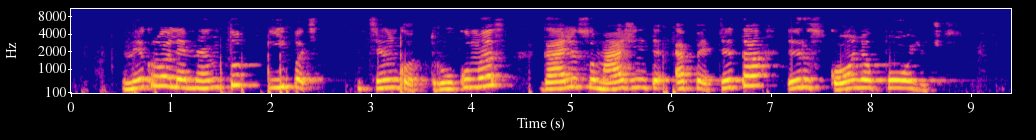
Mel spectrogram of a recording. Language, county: Lithuanian, Šiauliai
